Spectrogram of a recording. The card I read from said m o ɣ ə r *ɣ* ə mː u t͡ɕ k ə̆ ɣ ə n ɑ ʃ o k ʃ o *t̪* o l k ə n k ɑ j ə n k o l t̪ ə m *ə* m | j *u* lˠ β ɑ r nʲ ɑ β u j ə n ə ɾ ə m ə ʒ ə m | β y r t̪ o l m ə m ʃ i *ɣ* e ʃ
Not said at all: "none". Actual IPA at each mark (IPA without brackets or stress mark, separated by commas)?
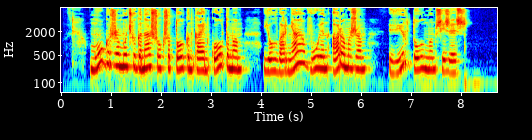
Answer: ʒ, t̪, ə, o, ʒ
